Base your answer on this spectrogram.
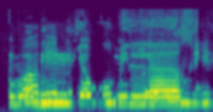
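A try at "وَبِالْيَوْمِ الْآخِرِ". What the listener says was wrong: باللہ سے تشدید نہیں لانی. ٹھیک ہے، لام کا سکون ختم کر دیتے ہوتے ہیں. صرف لام پہ زبر آتی ہے، لام زبر لا. مل مل، میم کو لام کیسے جوائننگ نہ دے.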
